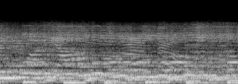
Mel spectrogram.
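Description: Live Romanian folk dance music played through a PA: an accordion-led band over a steady bass beat, with a woman singing into a microphone.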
